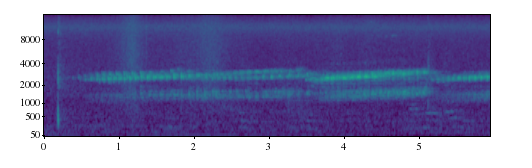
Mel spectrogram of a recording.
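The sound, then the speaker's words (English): A frog gives a long, sustained trill that steadily builds in loudness, with a second overlapping trill joining partway through, against a quiet outdoor background. “Yeah, I put that note down there because some folks get it confused with the gray tree frogs, except gray tree frogs are a trill that does not rise.”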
